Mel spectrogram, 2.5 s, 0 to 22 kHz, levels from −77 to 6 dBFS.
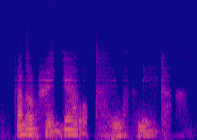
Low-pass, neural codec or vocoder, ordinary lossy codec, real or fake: none; codec, 44.1 kHz, 0.9 kbps, DAC; none; fake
